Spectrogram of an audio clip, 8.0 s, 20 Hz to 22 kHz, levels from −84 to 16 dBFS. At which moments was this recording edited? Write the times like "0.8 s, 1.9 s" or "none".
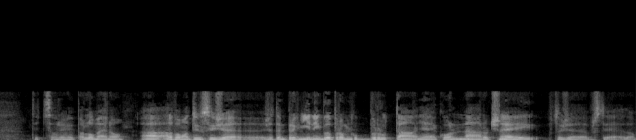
1.7 s, 4.4 s

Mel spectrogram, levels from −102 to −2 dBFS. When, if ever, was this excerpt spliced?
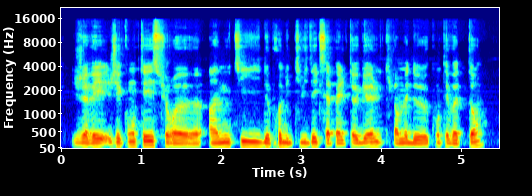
none

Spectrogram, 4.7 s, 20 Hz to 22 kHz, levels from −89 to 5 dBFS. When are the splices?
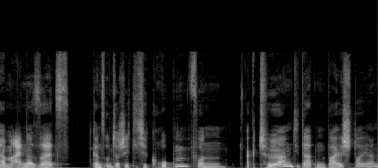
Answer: none

